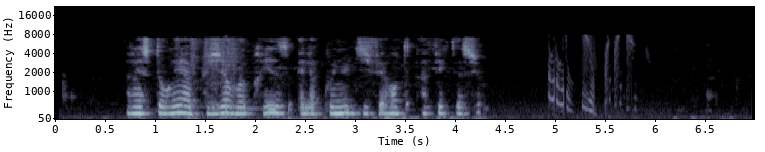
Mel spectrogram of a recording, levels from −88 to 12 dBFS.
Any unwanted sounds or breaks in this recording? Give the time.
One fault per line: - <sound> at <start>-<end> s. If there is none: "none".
- chirp at 4.9-6.0 s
